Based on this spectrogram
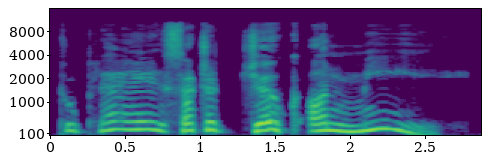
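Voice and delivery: high, loud, slow offended complaint; indignant. A narrator's reading. The arch songster complaining to the guests, loud indignant. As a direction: sound deeply affronted. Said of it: "the arch songster kept repeating".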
